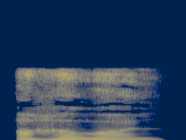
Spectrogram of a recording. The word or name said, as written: ಅಹವಾಲ್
